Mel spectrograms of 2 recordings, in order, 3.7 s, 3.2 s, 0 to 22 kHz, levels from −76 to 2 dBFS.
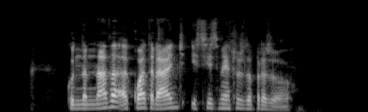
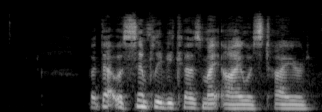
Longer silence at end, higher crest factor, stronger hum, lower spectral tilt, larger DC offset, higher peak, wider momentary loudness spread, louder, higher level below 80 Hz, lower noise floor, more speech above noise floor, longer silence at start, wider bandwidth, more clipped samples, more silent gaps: first, 0.8 s vs 0.1 s; about the same, 22 dB vs 18 dB; neither; about the same, -4 dB/octave vs -3.5 dB/octave; neither; first, 0 dBFS vs -6 dBFS; first, 13 LU vs 5 LU; about the same, -20 LUFS vs -22 LUFS; second, -72 dBFS vs -64 dBFS; first, -75 dBFS vs -65 dBFS; first, 54 dB vs 43 dB; second, 0.65 s vs 0.9 s; second, 11.5 kHz vs 14 kHz; neither; neither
